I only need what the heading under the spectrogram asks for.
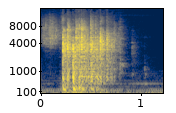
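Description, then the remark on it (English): A handful of six dice clatters across a hard tabletop during a game in a quick burst of sharp, rattling clicks that lasts about half a second, fairly loud, then settles into quiet; two fives are rolled. “I rolled 2 5s.”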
